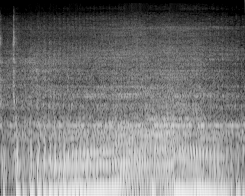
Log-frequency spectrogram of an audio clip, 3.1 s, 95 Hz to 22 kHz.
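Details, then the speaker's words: Fully warmed Yamaha TW200 single-cylinder with a large vacuum leak at the carb-to-head boot, running only on choke: thumps unevenly, surging and sagging, unable to idle; stalls without choke. "Yeah, it does, but you really can't idle it, at least with that much of a vacuum leak."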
